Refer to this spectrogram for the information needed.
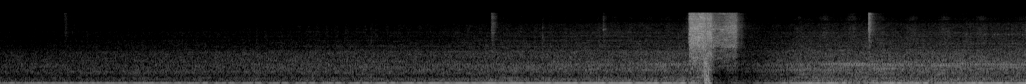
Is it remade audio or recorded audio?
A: recorded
